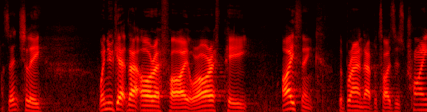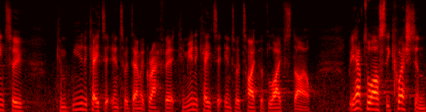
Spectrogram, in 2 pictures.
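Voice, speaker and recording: A man's voice: medium pitch, lively intonation, fairly quick, a bit bright. A man giving a conference presentation, speaking with emphatic phrasing and posing rhetorical questions. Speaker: ad technology company speaker. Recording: reverberant hall.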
